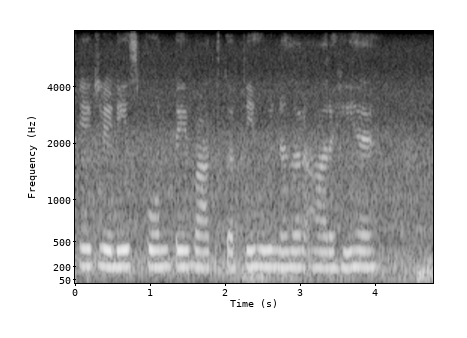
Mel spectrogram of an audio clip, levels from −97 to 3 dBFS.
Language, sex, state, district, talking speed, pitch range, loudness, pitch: Hindi, female, Chhattisgarh, Raipur, 140 wpm, 190-200 Hz, -13 LUFS, 195 Hz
